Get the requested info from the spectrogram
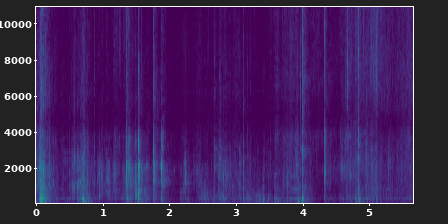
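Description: Clear plastic shrink-wrap on a cardboard snack-cake box crinkling and crackling as the box is handled, with irregular sharp crackles, the loudest just at the start and again about four seconds in.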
